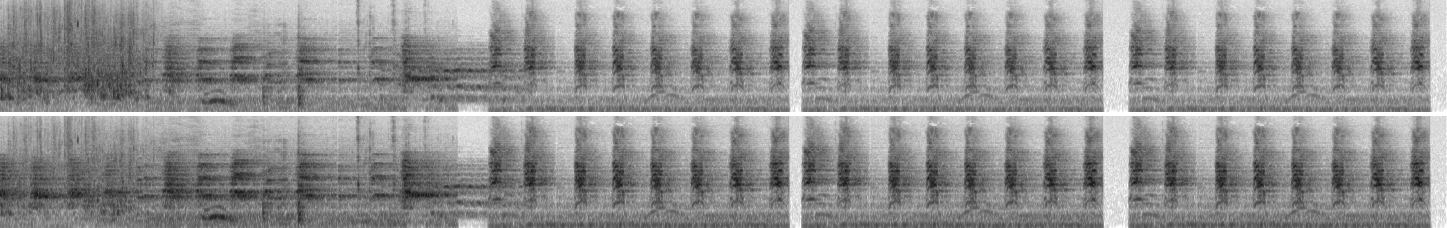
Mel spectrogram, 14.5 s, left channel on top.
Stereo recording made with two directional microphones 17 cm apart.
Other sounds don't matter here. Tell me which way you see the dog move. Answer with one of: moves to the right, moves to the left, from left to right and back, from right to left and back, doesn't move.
doesn't move.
